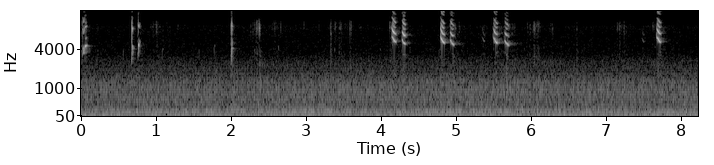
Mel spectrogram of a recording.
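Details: Goldfinch lure recording: sparse, sharp, high chirps, some paired, sound at uneven intervals, louder in the middle section. A low steady background hum is present.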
